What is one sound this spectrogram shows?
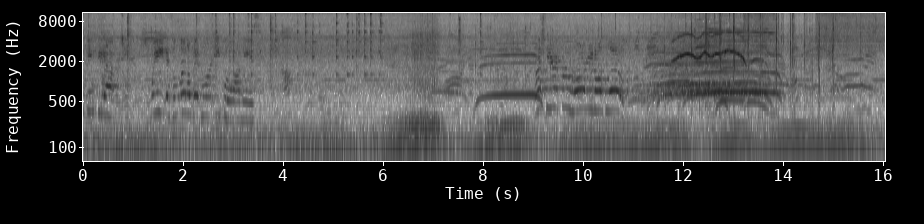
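Men shout and call out in a crowd.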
